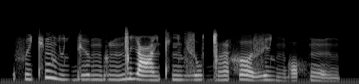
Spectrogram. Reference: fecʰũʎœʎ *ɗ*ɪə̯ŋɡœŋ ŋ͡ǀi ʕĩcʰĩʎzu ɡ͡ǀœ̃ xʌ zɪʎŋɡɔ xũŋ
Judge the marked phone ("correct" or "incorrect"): incorrect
